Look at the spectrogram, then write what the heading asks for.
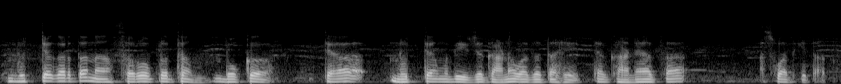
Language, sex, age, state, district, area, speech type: Marathi, male, 30-45, Maharashtra, Thane, urban, spontaneous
